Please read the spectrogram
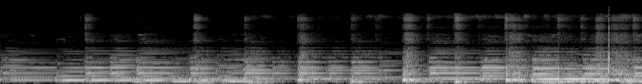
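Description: Electric keyboard playing sustained gospel chords as an instrumental lead-in to a praise song. Light cymbal taps come about once a second and grow more frequent from about halfway through.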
